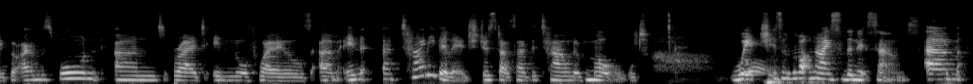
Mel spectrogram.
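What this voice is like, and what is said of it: Mixed, shifting regional British accent. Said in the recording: “my accent is all over the place ... It's a lovely oscillating accent.”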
